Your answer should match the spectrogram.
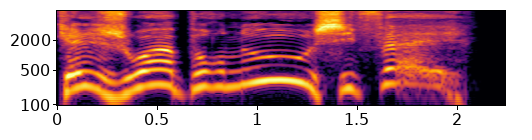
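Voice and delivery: high, loud woman calling her thanks; woman's cry. Acted. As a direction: call out gratefully over the crowd. Woman cries out.

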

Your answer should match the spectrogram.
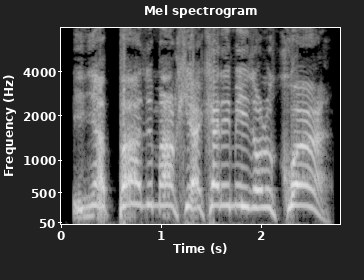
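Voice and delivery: put-on very high, loud cracked old man; old man's voice. Old man correcting Jake, high loud old voice. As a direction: play a cranky old man.

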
